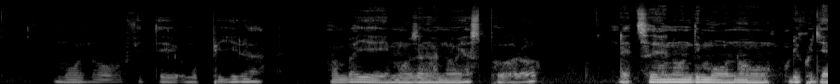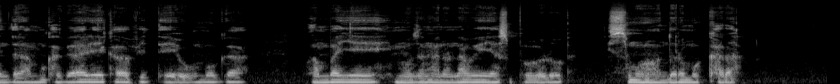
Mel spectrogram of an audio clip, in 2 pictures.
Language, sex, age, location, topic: Kinyarwanda, male, 18-24, Kigali, health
